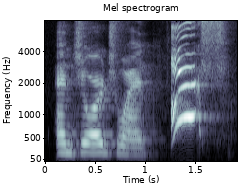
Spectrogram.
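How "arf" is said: very high loud puppy yip; bark. Acted. Puppy George finally barking, high and happy. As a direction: yip it like a tiny excited pup.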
